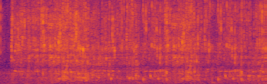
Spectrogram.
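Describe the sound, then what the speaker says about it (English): Clam liquid pouring into a pot of potatoes for clam chowder, a continuous soft trickling splash of liquid, close and steady with no talk. "Now I'm gonna add some of that clam liquid."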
